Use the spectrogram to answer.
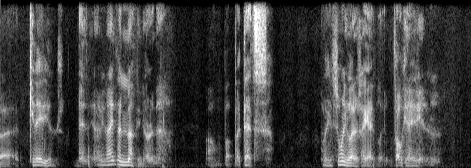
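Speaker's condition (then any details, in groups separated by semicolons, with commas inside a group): Parkinson's disease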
